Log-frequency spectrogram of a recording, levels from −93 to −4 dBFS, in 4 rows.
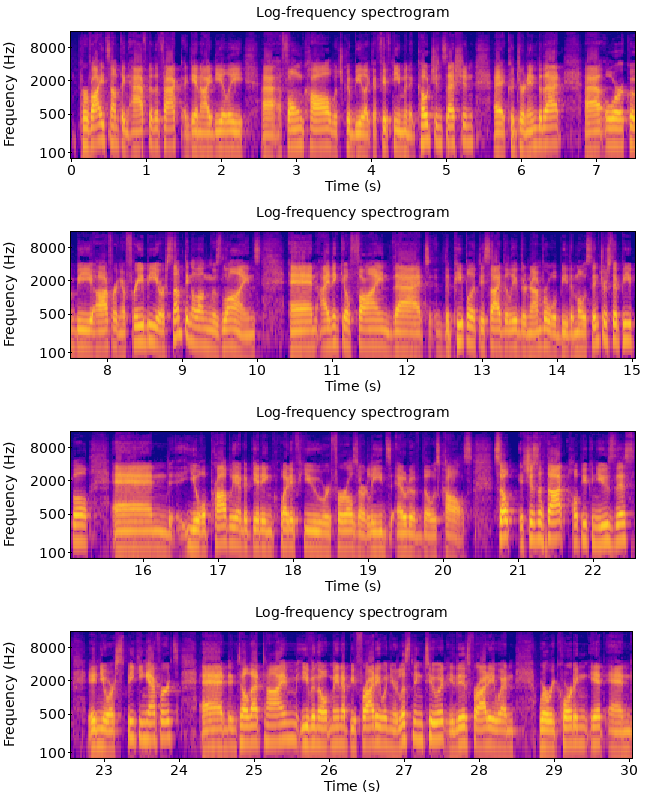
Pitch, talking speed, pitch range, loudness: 135 Hz, 225 wpm, 125-150 Hz, -19 LUFS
